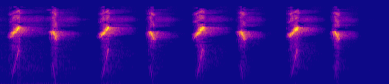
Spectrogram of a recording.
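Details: Lure calls of a brown-throated sunbird summoning its own kind: a steady series of piercing, high, clipped chips, roughly two each second, with alternating upswept and level notes and no other sounds.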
